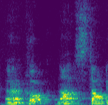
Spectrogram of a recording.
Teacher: читается как веселенький такой, на выдохе, легкий звук О. То есть, похоже на русский О, но где-то с одновременным отзвуком русского А. · похоже на русский О, но где-то с одновременным отзвуком русского А. То есть, О, на выдохе, да?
